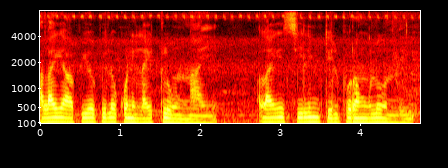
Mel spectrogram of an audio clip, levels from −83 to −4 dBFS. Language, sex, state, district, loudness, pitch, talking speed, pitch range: Telugu, male, Telangana, Hyderabad, -18 LUFS, 110 Hz, 150 wpm, 100-115 Hz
